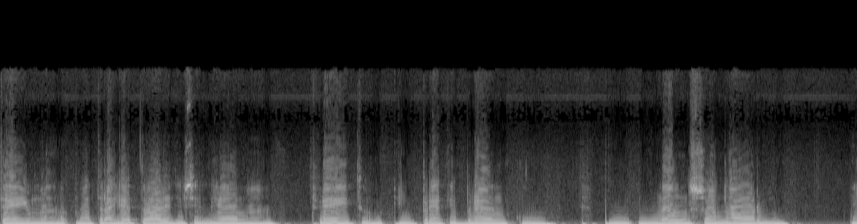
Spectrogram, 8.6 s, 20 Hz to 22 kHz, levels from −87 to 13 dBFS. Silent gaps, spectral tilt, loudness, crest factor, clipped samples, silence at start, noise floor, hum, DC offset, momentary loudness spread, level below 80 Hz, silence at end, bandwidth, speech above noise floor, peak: none; -7 dB/octave; -16 LUFS; 6 dB; under 0.1%; 0 s; -40 dBFS; none; under 0.1%; 5 LU; -24 dBFS; 0 s; 15 kHz; 25 dB; -10 dBFS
